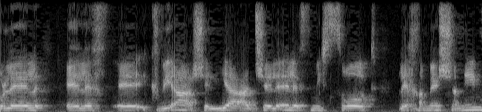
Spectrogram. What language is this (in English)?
Hebrew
